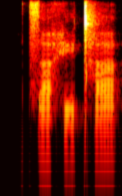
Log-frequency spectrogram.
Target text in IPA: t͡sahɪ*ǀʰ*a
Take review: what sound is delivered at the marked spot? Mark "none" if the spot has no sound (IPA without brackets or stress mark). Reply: ǀʰ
